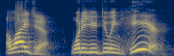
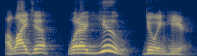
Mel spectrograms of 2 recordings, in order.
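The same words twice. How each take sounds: First: The stress is on the word here. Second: The stress is on the word you.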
